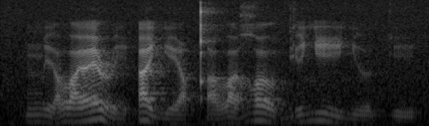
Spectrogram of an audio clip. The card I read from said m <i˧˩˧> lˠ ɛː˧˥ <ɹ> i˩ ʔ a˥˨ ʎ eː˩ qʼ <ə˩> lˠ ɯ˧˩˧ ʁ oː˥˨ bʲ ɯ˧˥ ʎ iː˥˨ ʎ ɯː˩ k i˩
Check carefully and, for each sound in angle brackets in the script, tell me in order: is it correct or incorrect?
correct, correct, incorrect: ɯ˩

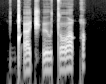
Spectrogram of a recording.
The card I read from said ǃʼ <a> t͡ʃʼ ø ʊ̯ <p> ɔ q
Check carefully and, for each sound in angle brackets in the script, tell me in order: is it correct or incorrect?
correct, incorrect: t

